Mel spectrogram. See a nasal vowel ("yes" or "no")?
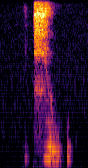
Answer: no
